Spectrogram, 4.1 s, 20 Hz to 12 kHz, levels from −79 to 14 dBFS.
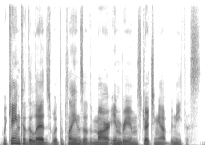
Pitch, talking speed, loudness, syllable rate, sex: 130 Hz, 235 wpm, -18 LUFS, 5.1 syllables/s, male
